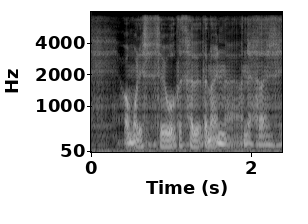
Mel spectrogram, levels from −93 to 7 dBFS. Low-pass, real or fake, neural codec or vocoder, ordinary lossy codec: 7.2 kHz; fake; autoencoder, 22.05 kHz, a latent of 192 numbers a frame, VITS, trained on many speakers; none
